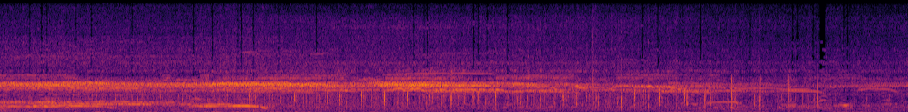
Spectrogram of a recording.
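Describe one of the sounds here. A crowd cheers and blows whistles outdoors.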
